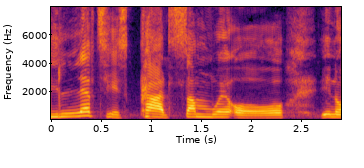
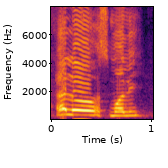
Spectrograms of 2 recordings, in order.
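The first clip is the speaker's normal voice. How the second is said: mocking shout; 7 semitones higher, 5 dB louder than usual. Manager mocking the customer loudly.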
